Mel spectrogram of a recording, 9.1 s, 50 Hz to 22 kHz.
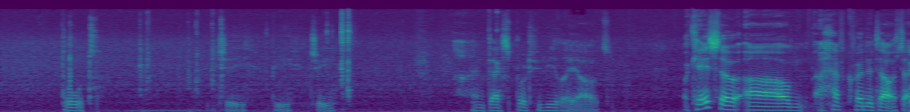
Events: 0.0s-9.1s: mechanisms
0.6s-0.7s: computer keyboard
0.6s-0.8s: male speech
1.3s-1.5s: computer keyboard
1.8s-2.2s: computer keyboard
2.1s-2.5s: male speech
2.7s-2.9s: male speech
3.1s-3.4s: male speech
3.2s-3.6s: computer keyboard
4.1s-4.3s: surface contact
4.5s-4.7s: surface contact
4.5s-6.1s: male speech
4.8s-5.0s: clicking
6.4s-6.7s: breathing
6.8s-8.0s: male speech
8.1s-9.1s: male speech

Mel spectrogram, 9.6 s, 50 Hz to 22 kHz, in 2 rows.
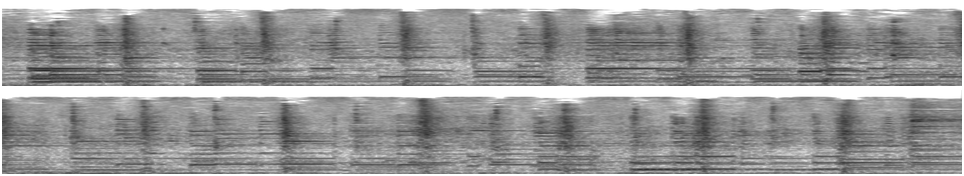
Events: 0.0s-9.6s: music

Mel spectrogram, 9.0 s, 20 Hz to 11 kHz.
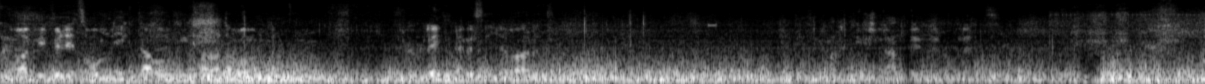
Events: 0.0s-1.9s: man speaking
0.0s-7.5s: conversation
0.0s-9.0s: eruption
0.0s-9.0s: wind noise (microphone)
3.2s-4.3s: man speaking
4.3s-4.4s: tick
4.7s-4.8s: tick
5.3s-5.4s: beep
6.0s-7.5s: man speaking

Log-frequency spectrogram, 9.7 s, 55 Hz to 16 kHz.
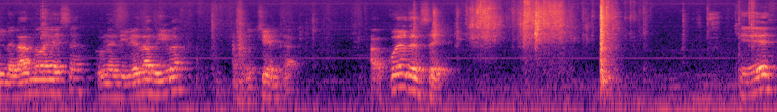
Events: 0.0s-1.1s: man speaking
0.0s-9.7s: mechanisms
1.2s-2.4s: man speaking
2.6s-2.7s: tick
2.9s-3.2s: generic impact sounds
3.2s-3.7s: man speaking
3.9s-4.0s: tick
4.4s-4.6s: breathing
4.7s-4.9s: generic impact sounds
4.7s-5.6s: man speaking
5.7s-5.8s: tick
5.8s-6.3s: generic impact sounds
6.4s-7.3s: generic impact sounds
6.7s-6.7s: tick
7.3s-7.4s: tick
7.5s-8.2s: generic impact sounds
8.1s-8.1s: tick
8.5s-8.6s: tick
8.8s-9.0s: generic impact sounds
9.2s-9.7s: man speaking

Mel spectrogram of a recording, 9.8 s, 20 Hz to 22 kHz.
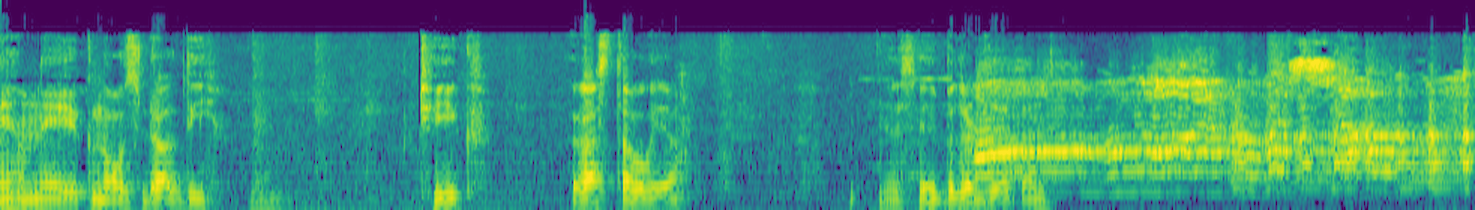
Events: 0.0s-7.0s: conversation
0.0s-9.8s: background noise
0.0s-1.5s: man speaking
0.5s-0.6s: tick
1.2s-1.2s: tick
1.6s-1.9s: man speaking
1.7s-1.8s: generic impact sounds
1.9s-2.3s: brief tone
2.1s-2.3s: generic impact sounds
2.4s-2.6s: generic impact sounds
2.6s-2.7s: tick
2.7s-3.3s: man speaking
3.1s-3.2s: generic impact sounds
3.8s-4.6s: man speaking
4.7s-5.1s: generic impact sounds
5.3s-5.5s: generic impact sounds
5.7s-5.7s: tick
5.7s-5.9s: bleep
5.8s-7.0s: man speaking
6.0s-6.3s: bleep
6.4s-9.8s: music
6.4s-9.8s: mantra

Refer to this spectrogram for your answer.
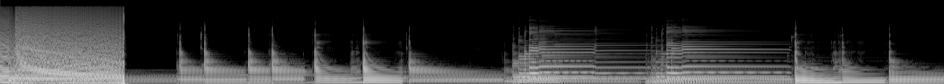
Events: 0.0s-9.4s: effects unit
0.0s-9.4s: music

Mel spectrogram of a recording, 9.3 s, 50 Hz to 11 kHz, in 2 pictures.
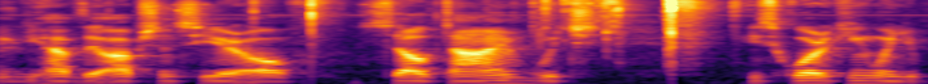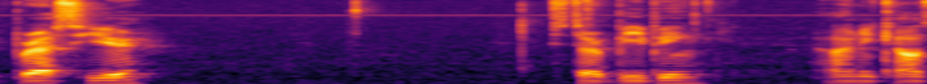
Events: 0.0s-1.4s: man speaking
0.0s-9.2s: mechanisms
1.2s-1.3s: tick
1.5s-1.6s: tick
1.8s-3.0s: man speaking
2.2s-2.3s: tick
2.6s-3.1s: generic impact sounds
3.3s-3.6s: single-lens reflex camera
3.6s-3.7s: tick
3.7s-4.6s: man speaking
4.7s-4.7s: tick
4.7s-5.4s: man speaking
6.4s-6.4s: tick
7.2s-7.3s: tick
7.4s-8.2s: man speaking
8.1s-8.1s: tick
8.7s-9.2s: man speaking
9.0s-9.1s: tick

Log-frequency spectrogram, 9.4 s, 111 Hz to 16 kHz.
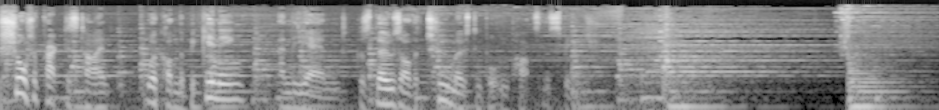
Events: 0.0s-1.1s: man speaking
0.0s-9.3s: music
1.4s-2.4s: man speaking
2.5s-3.4s: man speaking
3.6s-6.1s: man speaking

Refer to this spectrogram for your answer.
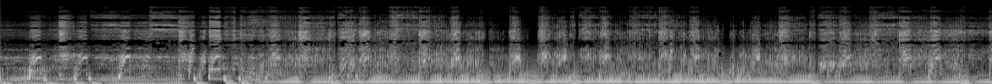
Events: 0.0s-9.9s: music

